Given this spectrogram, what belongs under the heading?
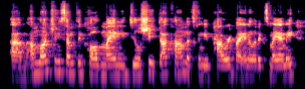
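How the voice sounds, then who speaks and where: In a New York accent, a woman speaks at a medium pitch with ordinary pitch variation. Her tone is bright and sharp. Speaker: real estate analyst. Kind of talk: interview. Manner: fast.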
